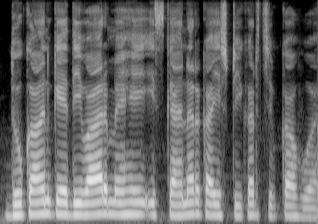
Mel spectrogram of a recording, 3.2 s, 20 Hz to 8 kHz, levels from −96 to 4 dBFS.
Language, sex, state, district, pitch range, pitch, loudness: Hindi, male, Jharkhand, Garhwa, 140-160 Hz, 150 Hz, -15 LUFS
